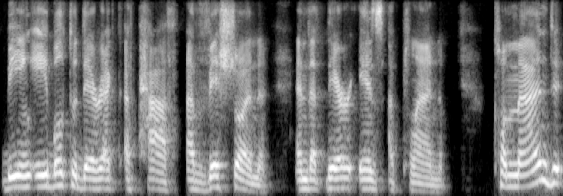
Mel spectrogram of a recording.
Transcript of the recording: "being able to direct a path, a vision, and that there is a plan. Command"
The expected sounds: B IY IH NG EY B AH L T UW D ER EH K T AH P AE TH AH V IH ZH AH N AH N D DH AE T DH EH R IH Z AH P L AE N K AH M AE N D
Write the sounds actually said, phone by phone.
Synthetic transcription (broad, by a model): B IY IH NG EY B AH L T UW D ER EH K T AH P AE TH AH V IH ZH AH N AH N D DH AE T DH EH R IH Z AH P L AE N K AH M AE N D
